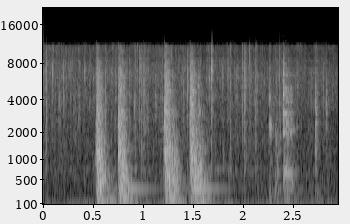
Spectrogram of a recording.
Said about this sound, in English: Just going to make some scrambled eggs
